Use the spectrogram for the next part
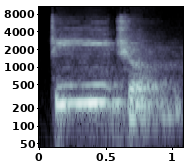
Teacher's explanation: we take extra force we take extra time also hence the stress mark is on the first syllable the second syllabus is very lightly altered the correct exact pronunciation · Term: stressed, stressed syllable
